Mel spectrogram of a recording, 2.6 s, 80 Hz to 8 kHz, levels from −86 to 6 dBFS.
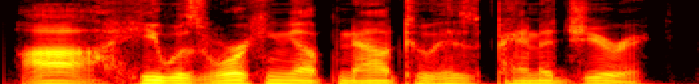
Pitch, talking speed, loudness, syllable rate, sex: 95 Hz, 205 wpm, -20 LUFS, 5.6 syllables/s, male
